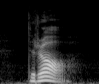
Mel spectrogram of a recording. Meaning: 1. to pull (on something, possibly causing it to move) 2. to pull (on something, possibly causing it to move): to tow (a trailer or the like – compare bogsera)
- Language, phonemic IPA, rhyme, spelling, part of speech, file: Swedish, /drɑː/, -ɑː, dra, verb, Sv-dra.ogg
